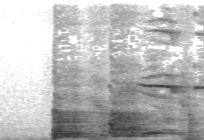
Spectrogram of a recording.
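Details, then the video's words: Dog giving a Dutch-style howl: a loud, harsh, wavering cry that starts abruptly after silence, then shifts to a second, higher-pitched note that holds briefly before fading. "Dutch Howler"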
